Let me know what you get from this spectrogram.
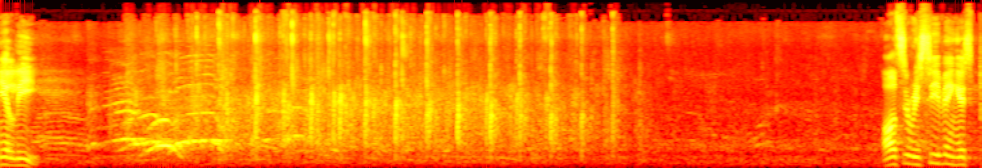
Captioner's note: applause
